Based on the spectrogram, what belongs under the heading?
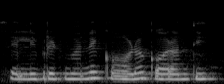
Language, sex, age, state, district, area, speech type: Odia, female, 18-30, Odisha, Kendujhar, urban, read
